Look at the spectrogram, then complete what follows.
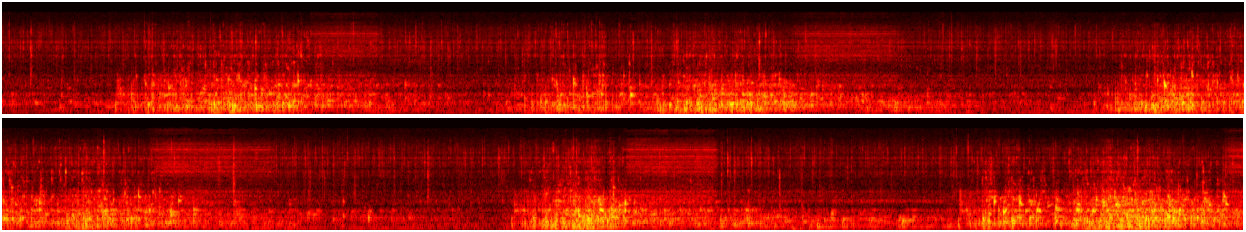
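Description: A scuba diver's regulator exhaust underwater: a gurgling rush of exhaled bubbles about every five to six seconds, five breaths in all, with quieter gaps between.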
